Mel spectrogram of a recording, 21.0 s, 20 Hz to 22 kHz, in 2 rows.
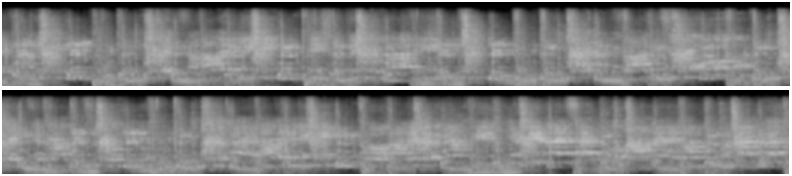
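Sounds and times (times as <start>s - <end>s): children singing together: 0.0s - 6.6s, 7.4s - 21.0s
backing track with steady beat: 0.0s - 21.0s.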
